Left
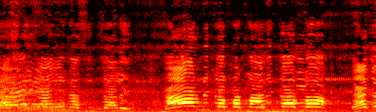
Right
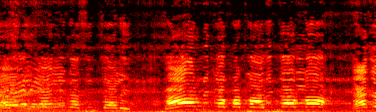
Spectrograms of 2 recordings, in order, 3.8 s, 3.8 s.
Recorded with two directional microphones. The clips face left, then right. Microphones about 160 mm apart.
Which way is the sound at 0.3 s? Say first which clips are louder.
Left 1 dB; centre (ahead or behind).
